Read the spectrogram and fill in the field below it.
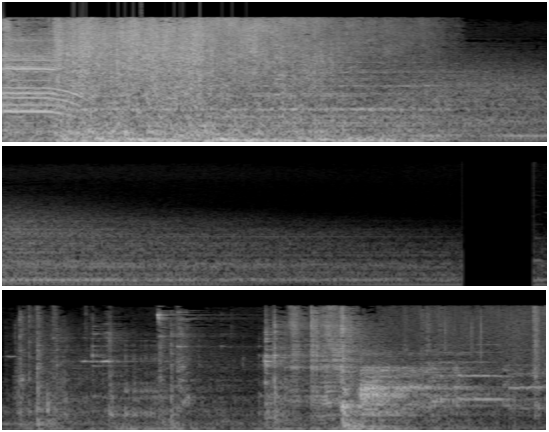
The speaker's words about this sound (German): Die Hütte bricht bald auseinander! Aber wir werden verbrennen! Nein! Die Flammen sind noch ziemlich schwach! Ziemlich schwach? Die Balken explodieren schon!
